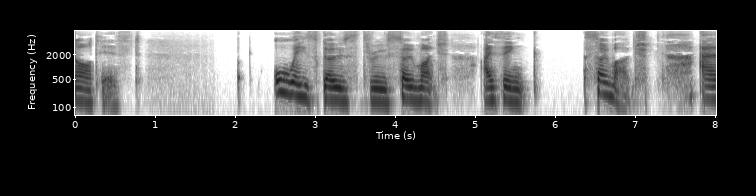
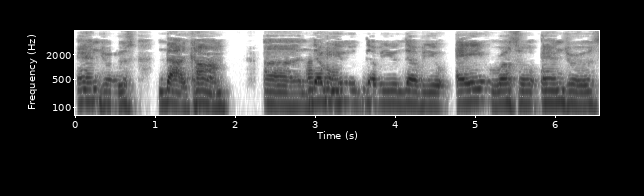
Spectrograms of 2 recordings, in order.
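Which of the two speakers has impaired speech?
The second: sporadic ALS; swallowing and breathing tested; must speak slower and carefully.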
